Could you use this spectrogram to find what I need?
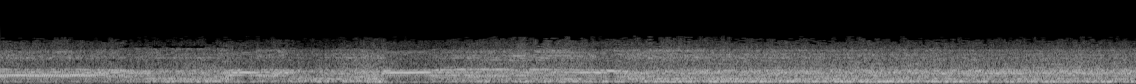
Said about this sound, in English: Like an incredible, fiery-eyed monster, the express engine roared out of the tunnel mouth.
